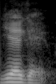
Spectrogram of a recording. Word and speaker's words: llegue: Llego becomes llegue, but it's got to be G-U-E to maintain the hard G sound, llegue.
